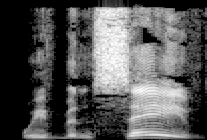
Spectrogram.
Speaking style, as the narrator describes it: I cried

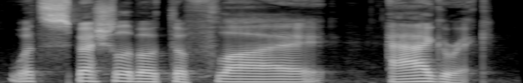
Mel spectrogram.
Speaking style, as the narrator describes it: Tanner said, pronouncing the word slowly

